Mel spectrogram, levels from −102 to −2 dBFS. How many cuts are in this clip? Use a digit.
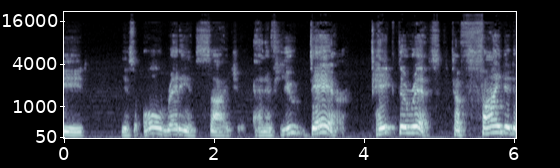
1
